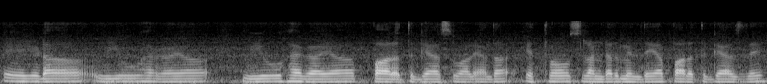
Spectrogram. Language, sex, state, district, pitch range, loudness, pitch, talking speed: Punjabi, male, Punjab, Kapurthala, 125-135 Hz, -18 LUFS, 130 Hz, 165 wpm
